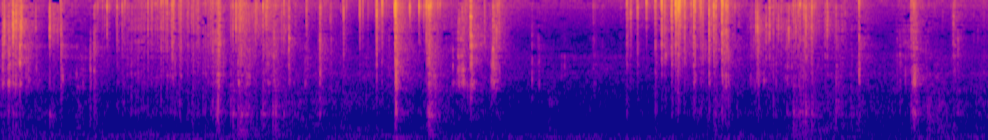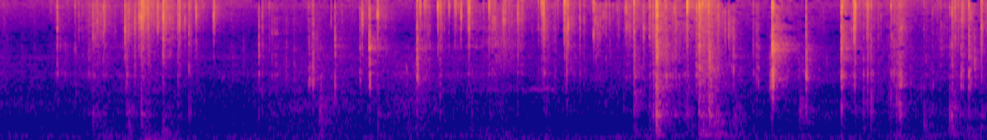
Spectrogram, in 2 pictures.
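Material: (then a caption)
Soap. A metal blade scrapes shavings off a solid Palmolive soap bar with a teal and lilac coating and a green interior. Bright, crisp rasping and crinkly scraping strokes come in dense bursts with short quieter pauses between them.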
